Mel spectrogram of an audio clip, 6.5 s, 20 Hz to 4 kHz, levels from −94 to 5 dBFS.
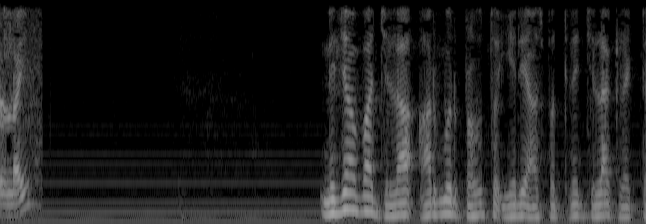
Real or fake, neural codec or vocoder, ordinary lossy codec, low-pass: real; none; none; 3.6 kHz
